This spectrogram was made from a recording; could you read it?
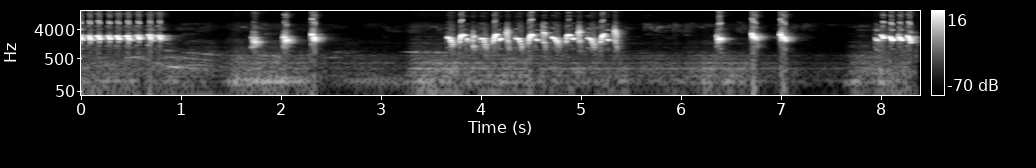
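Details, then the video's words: Fighting song of a yellow-vented bulbul, meant to provoke rivals into replying: a run of strident repeated notes, scattered loud single chips, and a burst of rapid bubbling chatter, with silences between. "trucukan gacor TARUNG FULL EMOSI TAJAM ini ampuh MENJADIKAN agar burung trucuk gacor NYAUT SEKETIKA"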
